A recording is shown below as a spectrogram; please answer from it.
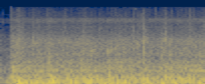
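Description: Golf cart driving along a paved path, with wind rumbling on the microphone as a steady, rough noise.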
